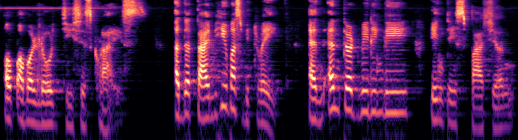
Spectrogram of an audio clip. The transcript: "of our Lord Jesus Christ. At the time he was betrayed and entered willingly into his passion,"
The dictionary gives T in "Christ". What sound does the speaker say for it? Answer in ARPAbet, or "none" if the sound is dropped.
T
